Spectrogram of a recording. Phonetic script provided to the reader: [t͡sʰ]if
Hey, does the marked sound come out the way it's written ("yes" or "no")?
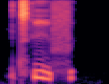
no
